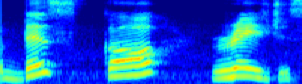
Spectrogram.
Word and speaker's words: discouraged: discouraged, ठीक है, discouraged, यहाँ पर जो discouraged है, इसमें OU है, इसको अ करके प्रोनाउंस करें, तो discouraged, COURAGED, raised, discouraged, because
